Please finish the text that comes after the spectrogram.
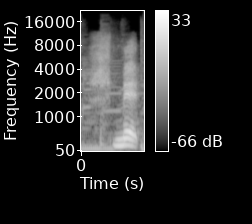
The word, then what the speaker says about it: Schmidt: We have Greg Covey and we've got Dwight Schmidt.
